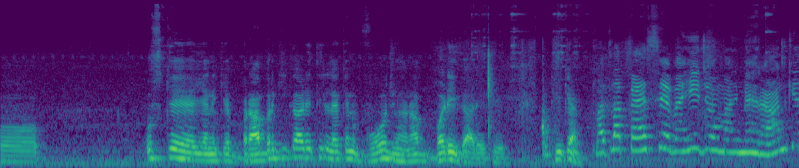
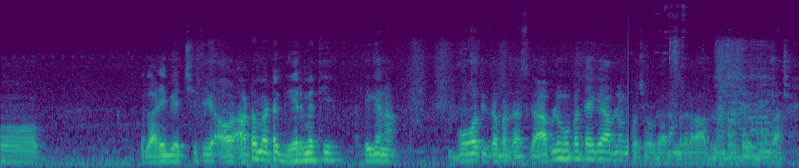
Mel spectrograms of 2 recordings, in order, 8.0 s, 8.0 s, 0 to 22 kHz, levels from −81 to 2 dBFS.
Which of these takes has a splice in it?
second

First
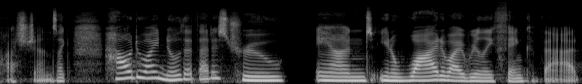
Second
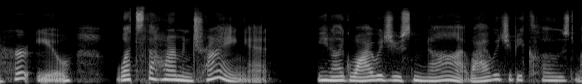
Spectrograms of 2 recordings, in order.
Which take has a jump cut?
first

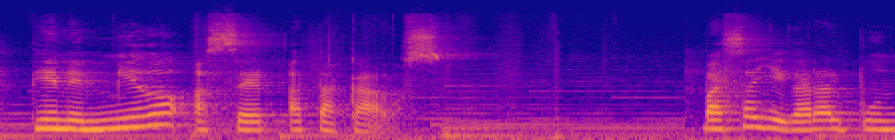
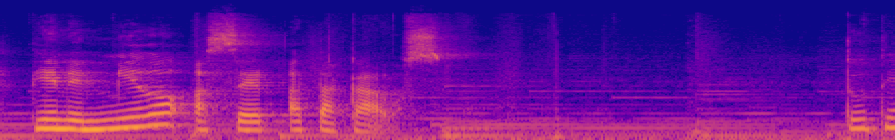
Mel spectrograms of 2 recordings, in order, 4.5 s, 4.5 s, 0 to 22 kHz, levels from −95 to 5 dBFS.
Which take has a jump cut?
first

